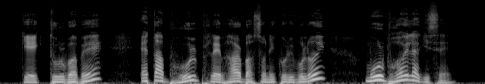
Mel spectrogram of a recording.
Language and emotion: Assamese, fearful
